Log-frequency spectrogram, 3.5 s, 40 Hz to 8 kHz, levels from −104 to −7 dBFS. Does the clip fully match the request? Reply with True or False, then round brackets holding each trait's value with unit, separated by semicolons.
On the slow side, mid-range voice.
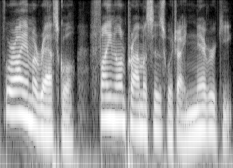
False (205 wpm; 145 Hz)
